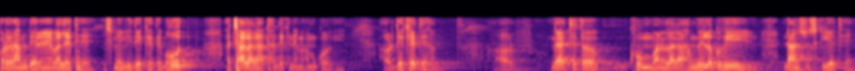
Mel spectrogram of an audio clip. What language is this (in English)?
Hindi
